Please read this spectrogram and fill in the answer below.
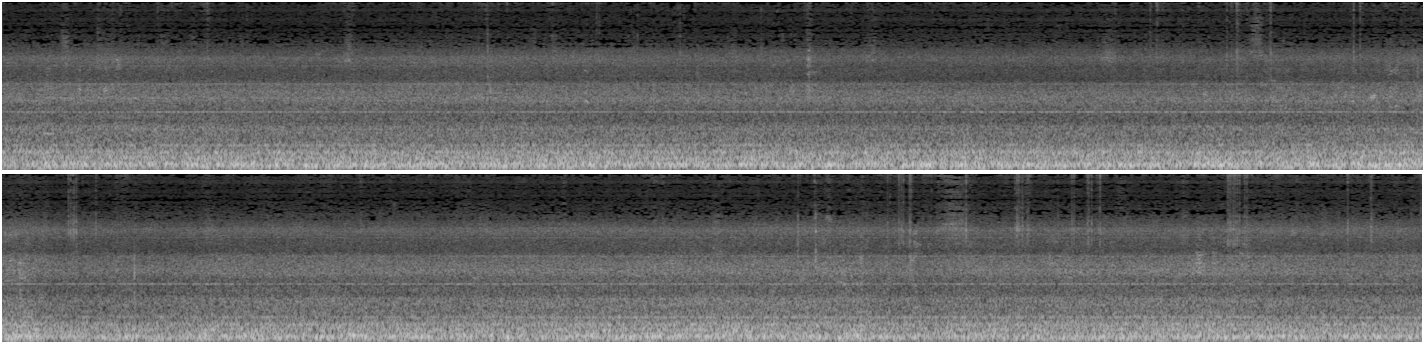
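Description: Steady loud rush of jet-airliner cabin noise, engines and airflow, with faint steady whining tones above it, during final approach and landing.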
